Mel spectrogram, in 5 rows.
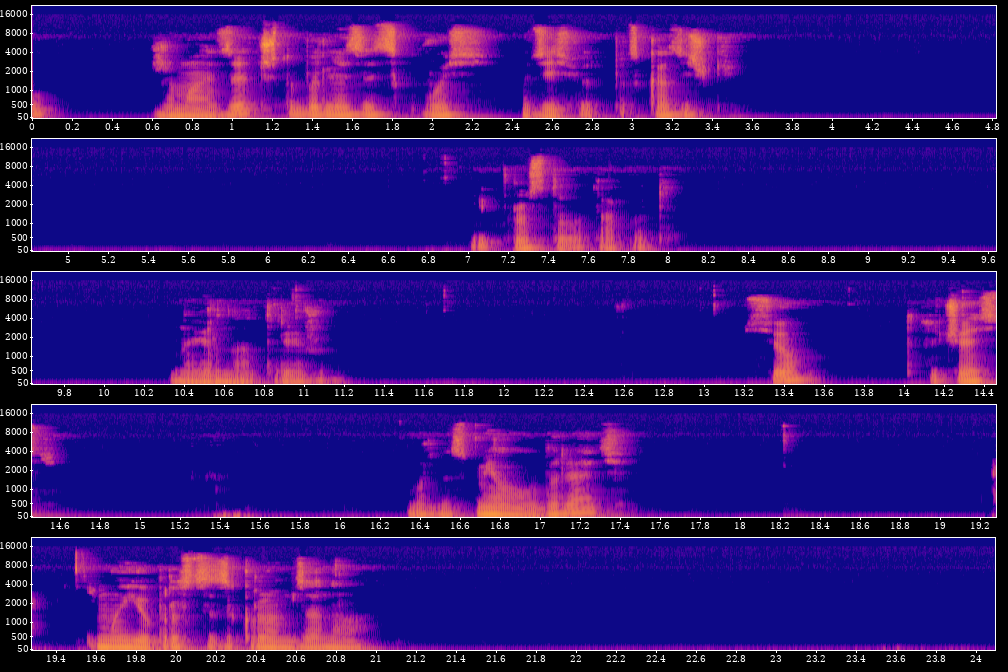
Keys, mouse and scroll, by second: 13.0 click, 14.2-17.3 drag, 15.4 F3, 17.0 scroll down 1, 17.3-24.0 alt+middle drag.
